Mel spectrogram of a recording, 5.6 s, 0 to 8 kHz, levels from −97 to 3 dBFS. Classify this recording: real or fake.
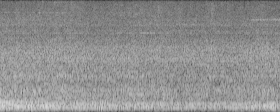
real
